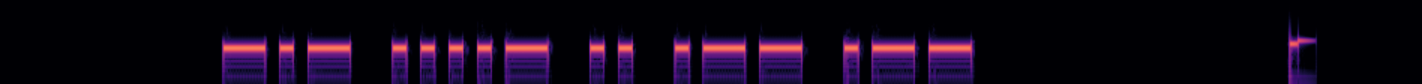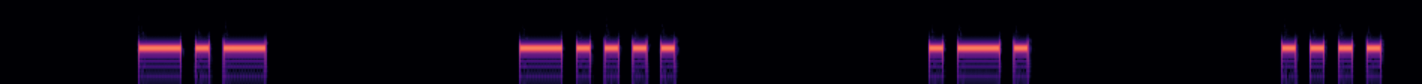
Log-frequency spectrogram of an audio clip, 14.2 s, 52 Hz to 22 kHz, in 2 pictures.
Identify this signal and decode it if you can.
Morse code, heard as a keyed tone, about 17 wpm, spaced as for 9 wpm, 700 Hz. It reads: K4IWW K6RH
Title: USA Call Signs - 5 Characters - 6x Character Spacing - 17wpm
